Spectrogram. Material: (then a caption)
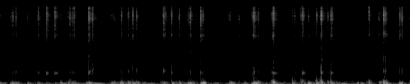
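Plastic. A small round pink plastic detangling hairbrush with a dark bristle grid is held in the hands and scratched and tapped with long nails along its rim and bristles. The result is a quiet, dense run of short, dry clicks and scratchy taps with bright, crisp highs over a soft low thump, with no ring after each hit.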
